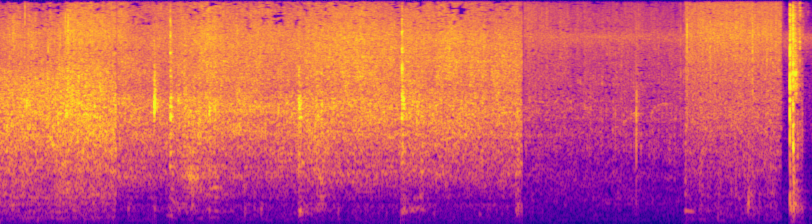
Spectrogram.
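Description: Chicken and green chilli peppers sizzling in a wok, with a few light clicks of a metal spatula against the pan. The sizzle drops quieter about five seconds in.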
